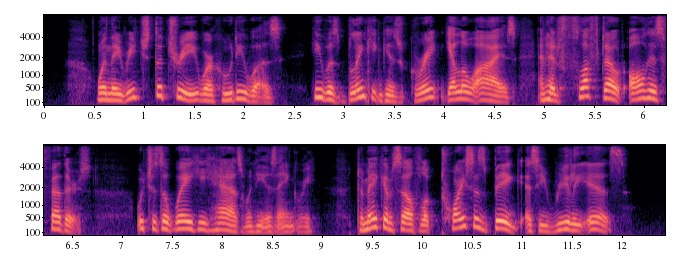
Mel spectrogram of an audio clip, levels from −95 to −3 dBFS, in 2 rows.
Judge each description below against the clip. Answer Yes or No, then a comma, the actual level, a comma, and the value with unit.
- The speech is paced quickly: Yes, fast, 210 wpm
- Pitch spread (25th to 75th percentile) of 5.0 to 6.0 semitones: Yes, average, 5.3 semitones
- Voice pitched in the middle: Yes, medium, 175 Hz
